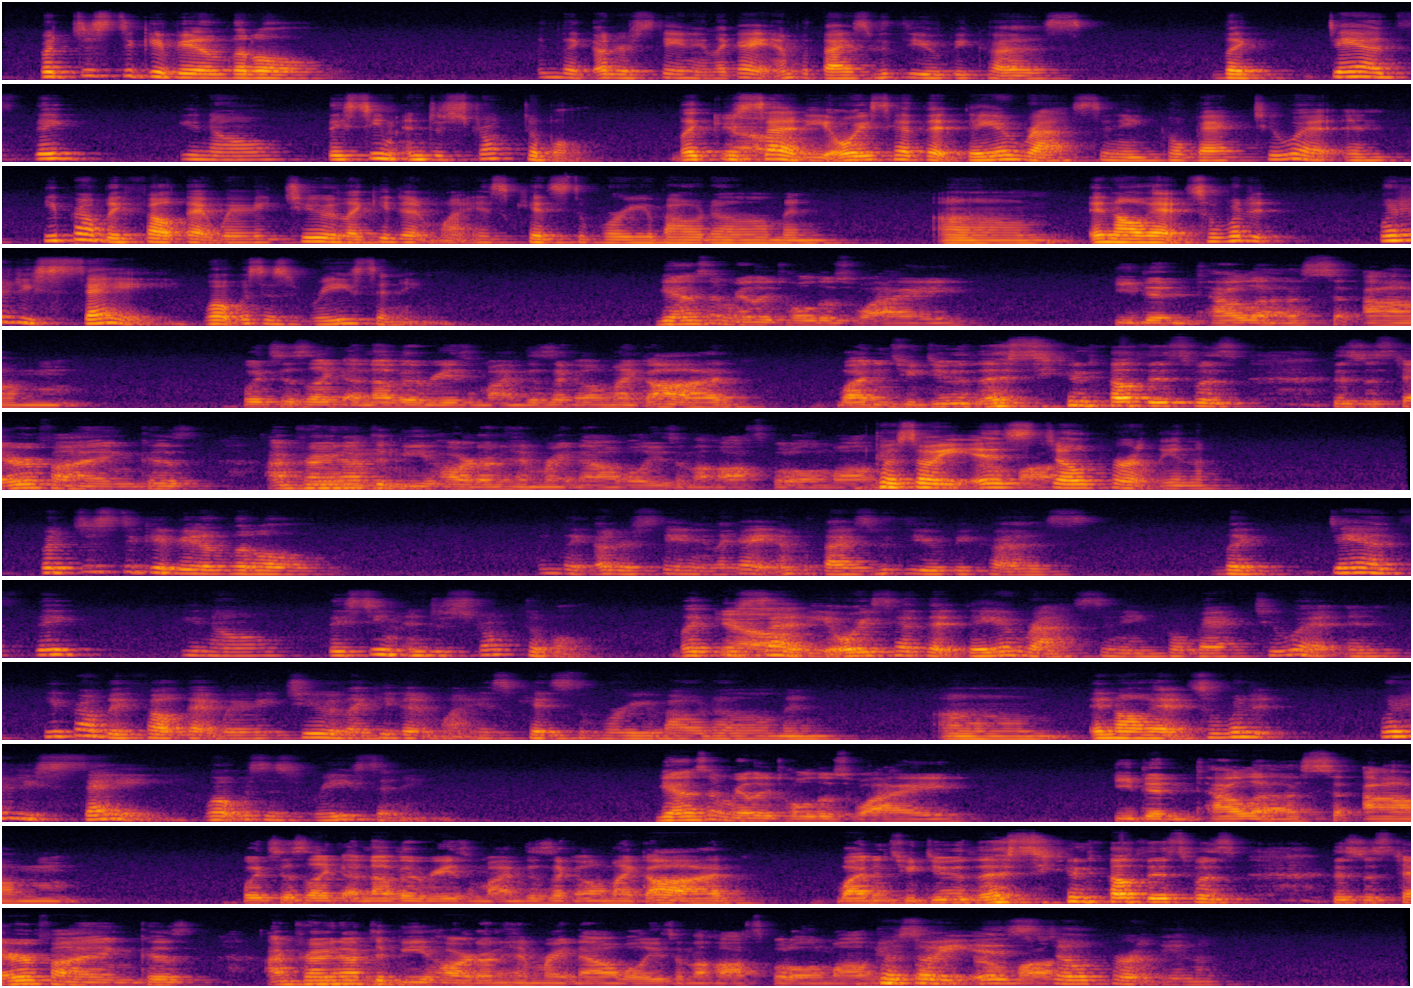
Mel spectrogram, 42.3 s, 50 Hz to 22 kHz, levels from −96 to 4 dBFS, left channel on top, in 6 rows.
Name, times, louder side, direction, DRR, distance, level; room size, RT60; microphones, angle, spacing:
voice 1, 0.2-1.6 2.7-5.3 6.1-6.3 6.7-7.4 8.0-9.9 10.4-14.0 14.3-18.2 18.8-20.4 21.0-23.4 36.7-37.2 39.6-41.2, left 3 dB, 75° left, 8 dB, 0.5 m, -23 dB
voice 2, 10.6-11.0 24.4-25.9 26.7-28.6 29.4-31.9 32.4-36.2 36.5-40.5, right 2 dB, 30° right, 5 dB, 0.4 m, -25 dB
2.8 x 2.5 x 3.1 m, 0.37 s
head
